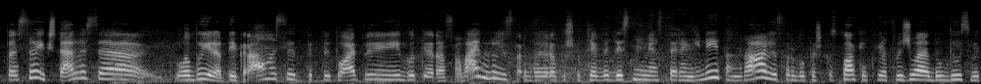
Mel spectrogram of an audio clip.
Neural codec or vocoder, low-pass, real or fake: codec, 44.1 kHz, 2.6 kbps, DAC; 14.4 kHz; fake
